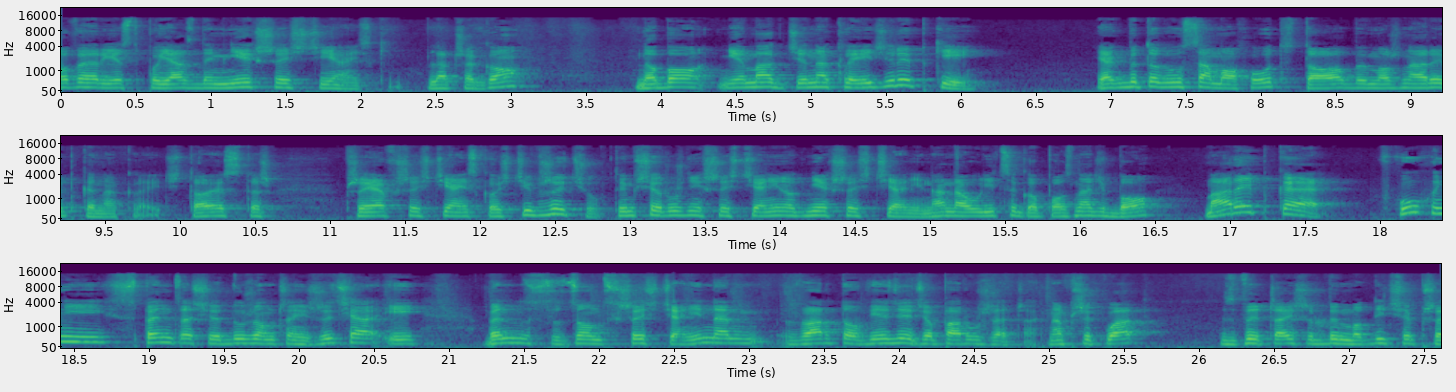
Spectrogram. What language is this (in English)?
Polish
